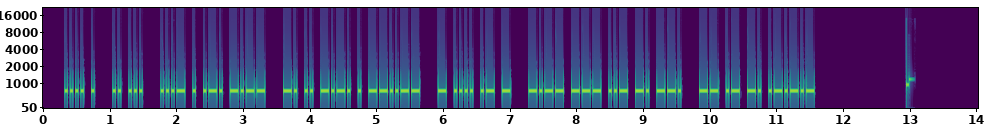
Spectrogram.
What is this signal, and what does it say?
Morse code, heard as a keyed tone, about 30 wpm, 700 Hz. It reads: HE IS VERY NICE, THAT YOUNG MAN.
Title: Sentences from Top 1100 Words 30wpm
